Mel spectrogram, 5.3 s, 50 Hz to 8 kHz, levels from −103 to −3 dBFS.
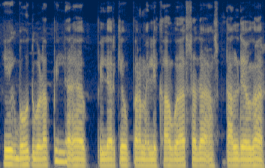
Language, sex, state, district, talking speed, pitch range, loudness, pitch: Hindi, male, Jharkhand, Deoghar, 160 wpm, 105-110 Hz, -15 LUFS, 105 Hz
